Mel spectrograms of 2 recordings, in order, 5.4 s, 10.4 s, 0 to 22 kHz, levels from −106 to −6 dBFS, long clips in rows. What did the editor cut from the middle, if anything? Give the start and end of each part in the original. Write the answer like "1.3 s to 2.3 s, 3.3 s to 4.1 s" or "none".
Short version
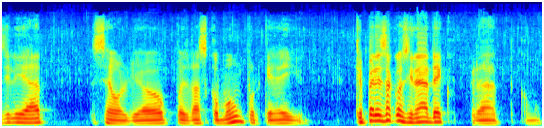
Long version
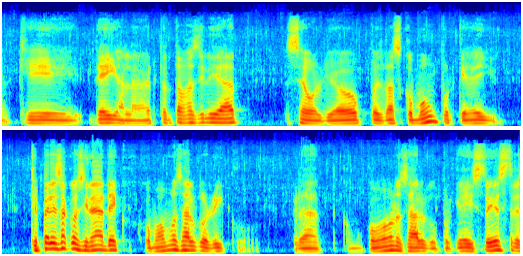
6.5 s to 7.9 s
